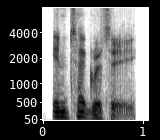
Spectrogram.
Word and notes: integrity: British English

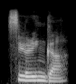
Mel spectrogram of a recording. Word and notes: syringa: Indian

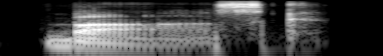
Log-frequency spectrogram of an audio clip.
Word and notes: bask: British English

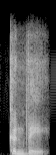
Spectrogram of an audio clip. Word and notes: convey: Indian

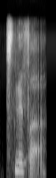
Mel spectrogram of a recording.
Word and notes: sniffer: Indian

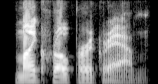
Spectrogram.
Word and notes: Microprogram: American English

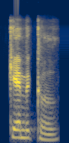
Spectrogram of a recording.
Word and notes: chemical: Indian

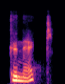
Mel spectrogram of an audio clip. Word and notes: connect: Indian

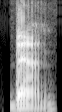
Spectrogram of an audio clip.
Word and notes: then: American English

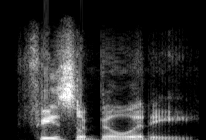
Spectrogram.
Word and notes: feasibility: American English

